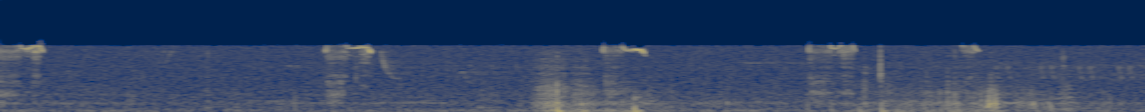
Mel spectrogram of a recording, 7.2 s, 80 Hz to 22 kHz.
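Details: Young tawny owl begging as its mother arrives with food, 21 May 2017, 21:38, with a sibling fed on a roof. Four rasping, hissy screeches come irregularly, mixed with low thumps and rustling.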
